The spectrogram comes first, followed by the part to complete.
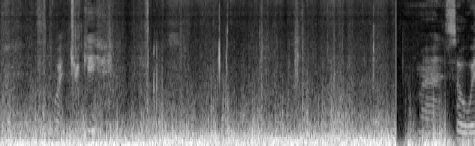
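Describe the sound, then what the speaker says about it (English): Strong winter wind buffets the microphone on a foggy mountain trail on Pen yr Ole Wen, a loud continuous roar that briefly drops out near the end. "Man, it's so windy."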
